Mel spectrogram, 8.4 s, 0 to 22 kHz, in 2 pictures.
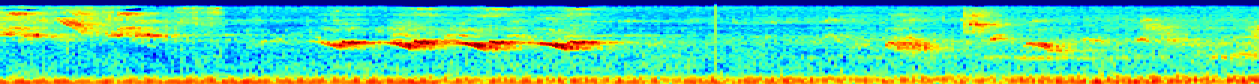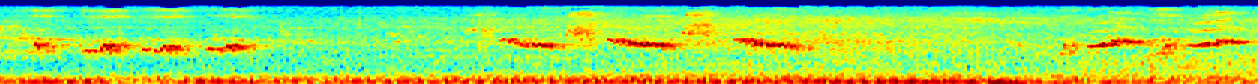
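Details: Brown thrasher singing from a Bradford pear on 23 February 2018, joined vocally by another thrasher: quick runs of slurred, chevron-shaped notes in repeated groups of two or three, over a steady low traffic rumble.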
